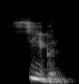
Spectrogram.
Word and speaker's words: Sieben: Sieben. Okay, first of all, S in German is pronounced like a Z.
